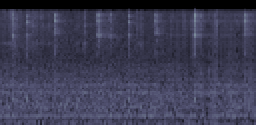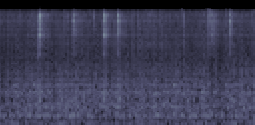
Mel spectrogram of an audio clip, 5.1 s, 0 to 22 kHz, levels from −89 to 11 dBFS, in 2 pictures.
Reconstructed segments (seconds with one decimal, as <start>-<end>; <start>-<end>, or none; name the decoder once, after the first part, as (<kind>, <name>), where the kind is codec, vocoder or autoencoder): 1.7-5.1 (vocoder, BigVGAN v2)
